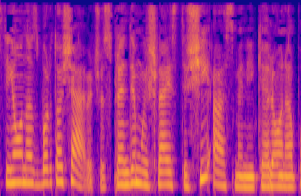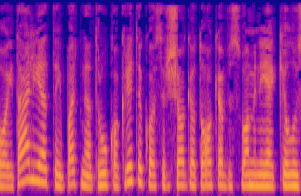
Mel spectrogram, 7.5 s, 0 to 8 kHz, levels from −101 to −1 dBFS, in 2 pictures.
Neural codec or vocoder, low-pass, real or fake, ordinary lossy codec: none; 7.2 kHz; real; MP3, 32 kbps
